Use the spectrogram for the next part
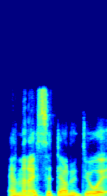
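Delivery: ordinary delivery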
